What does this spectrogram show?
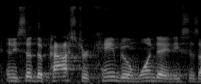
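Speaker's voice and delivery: ordinary talk, nothing marked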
